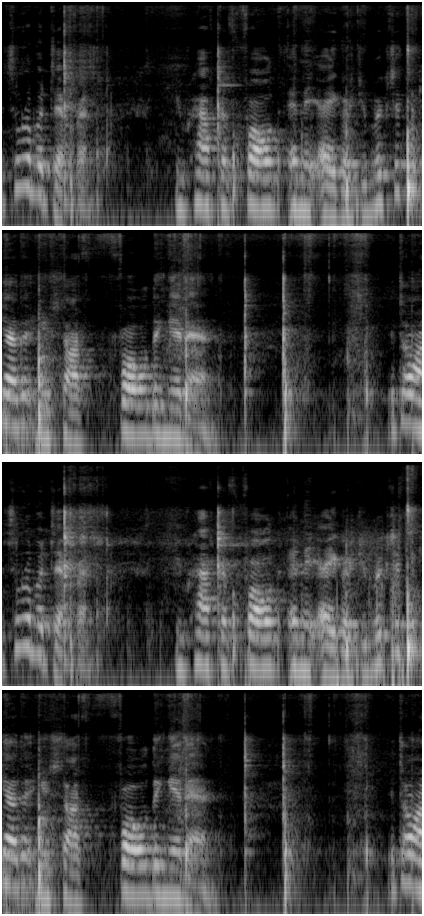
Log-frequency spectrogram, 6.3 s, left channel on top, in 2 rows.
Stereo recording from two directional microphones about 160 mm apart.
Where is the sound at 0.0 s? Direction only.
15° left (ahead or behind).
